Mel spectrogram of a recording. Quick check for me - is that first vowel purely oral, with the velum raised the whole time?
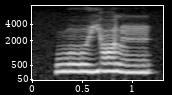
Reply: yes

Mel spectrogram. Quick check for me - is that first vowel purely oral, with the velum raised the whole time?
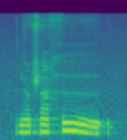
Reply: no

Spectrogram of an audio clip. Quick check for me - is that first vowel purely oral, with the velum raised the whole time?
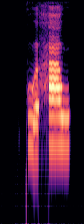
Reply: yes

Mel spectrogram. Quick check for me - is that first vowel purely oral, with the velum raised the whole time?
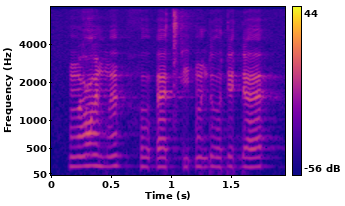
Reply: no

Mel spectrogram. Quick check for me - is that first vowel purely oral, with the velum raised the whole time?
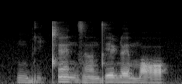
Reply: yes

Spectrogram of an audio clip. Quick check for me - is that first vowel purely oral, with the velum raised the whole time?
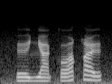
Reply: yes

